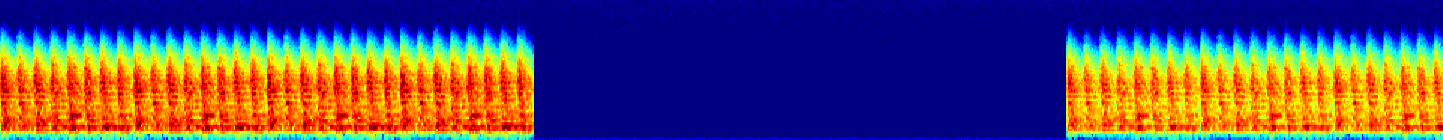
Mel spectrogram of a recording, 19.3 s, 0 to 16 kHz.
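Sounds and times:
low string loop in G minor for trap music: 0.0 - 7.1, 14.2 - 19.2.

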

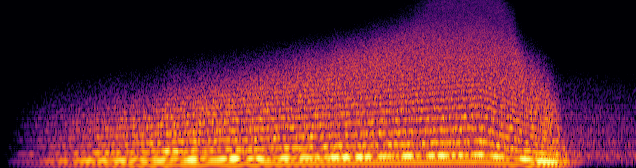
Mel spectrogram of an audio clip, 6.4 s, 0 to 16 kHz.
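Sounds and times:
dubstep terror riser effect in D: 1.9 - 5.8.

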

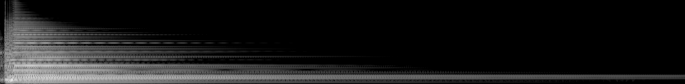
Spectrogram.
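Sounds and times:
guitar one-shots in D minor: 0.0 - 3.4.

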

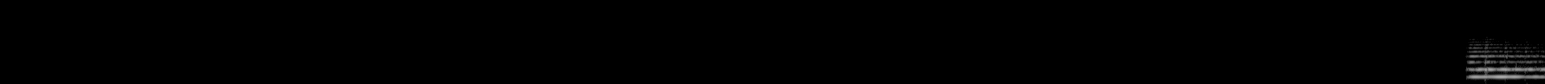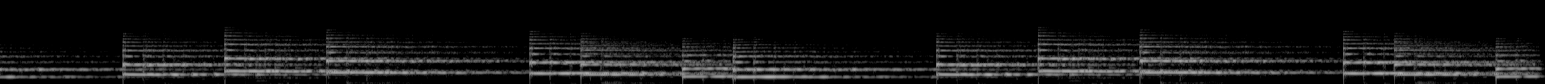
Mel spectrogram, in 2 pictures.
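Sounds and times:
hip hop pluck melody loop in A sharp minor: 14.7 - 30.8.

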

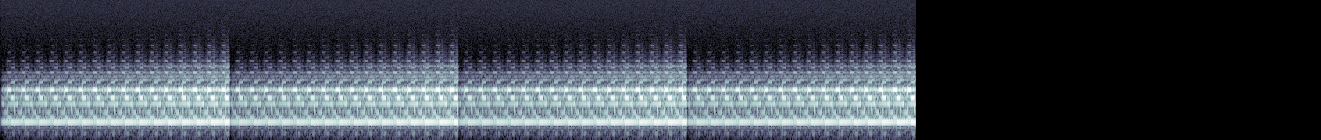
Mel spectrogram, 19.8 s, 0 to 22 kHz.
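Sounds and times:
140 BPM C minor trap melody arpeggio loop: 0.4 - 13.7.

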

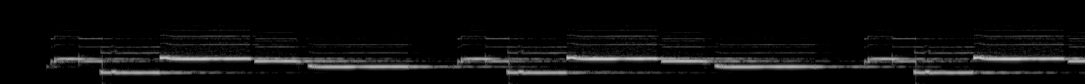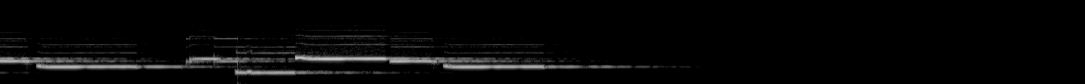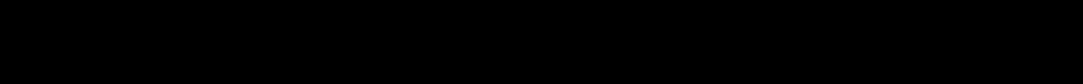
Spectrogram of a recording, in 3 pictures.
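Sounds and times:
ocarina melody loop in C# minor at 118 BPM for trap: 0.5 - 16.9.

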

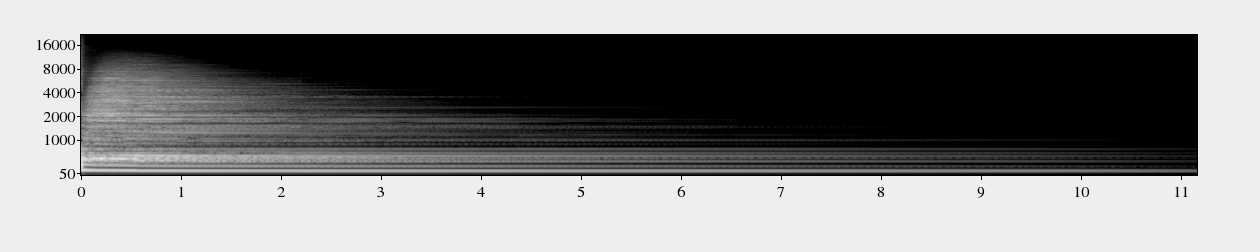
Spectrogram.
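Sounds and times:
large gong: 0.0 - 4.6.

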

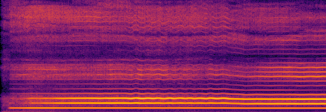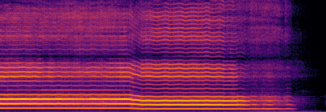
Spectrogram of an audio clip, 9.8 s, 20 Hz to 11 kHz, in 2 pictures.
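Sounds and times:
lead vocals in C minor at 70 BPM: 0.0 - 9.6.

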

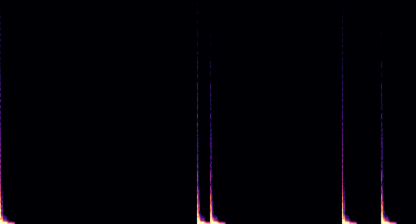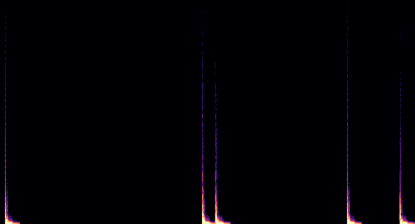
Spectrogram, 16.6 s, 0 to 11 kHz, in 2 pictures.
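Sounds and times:
kick drum loop: 0.0 - 0.3, 4.0 - 4.5, 6.8 - 8.7, 12.4 - 12.9, 15.3 - 15.6, 16.3 - 16.6.

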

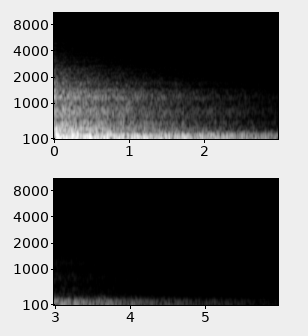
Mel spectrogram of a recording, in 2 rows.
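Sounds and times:
deep psytrance impact effect: 0.0 - 4.2.

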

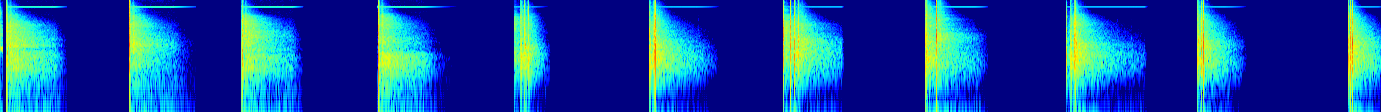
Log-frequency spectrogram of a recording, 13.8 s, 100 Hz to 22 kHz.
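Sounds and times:
single cartoon hand claps: 0.0 - 0.7, 1.3 - 3.0, 3.8 - 4.4, 5.2 - 5.5, 6.5 - 7.2, 7.8 - 8.5, 9.3 - 9.9, 10.7 - 11.4, 12.0 - 12.5, 13.5 - 13.8.

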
